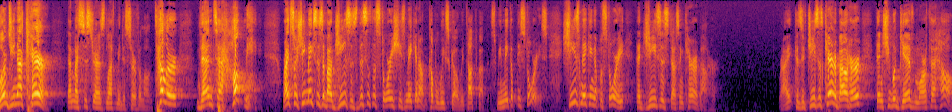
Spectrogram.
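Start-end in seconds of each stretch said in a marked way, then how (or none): 0.0-5.1 loud, furious outburst, blasted out. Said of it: "She explodes at Jesus".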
